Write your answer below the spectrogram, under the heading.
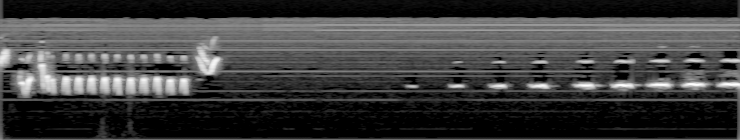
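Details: Common nightingale of dense woodland, singing a fast rattling run of a dozen rapid notes, a rising flourish, a pause, then a slow crescendo of pure whistled notes that swell louder one by one.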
